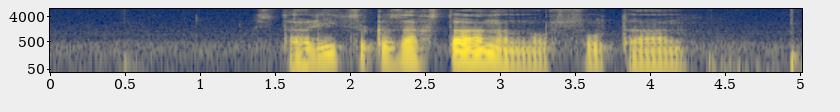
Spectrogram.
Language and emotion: Russian, sad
